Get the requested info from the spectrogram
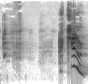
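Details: Young child who finds sneezing funny: a brief sharp burst of air like a small sneeze, followed by a high child's squeal or laugh, amid an adult's playful "ak ak" sneeze imitations.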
